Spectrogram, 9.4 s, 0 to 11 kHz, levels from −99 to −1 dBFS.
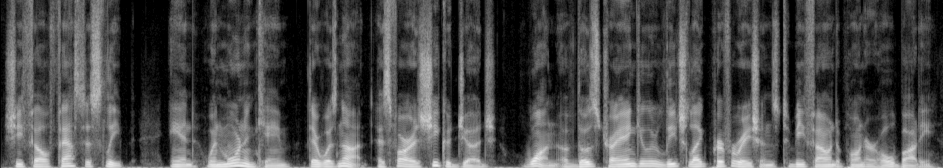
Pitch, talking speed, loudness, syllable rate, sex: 125 Hz, 195 wpm, -17 LUFS, 5.3 syllables/s, male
